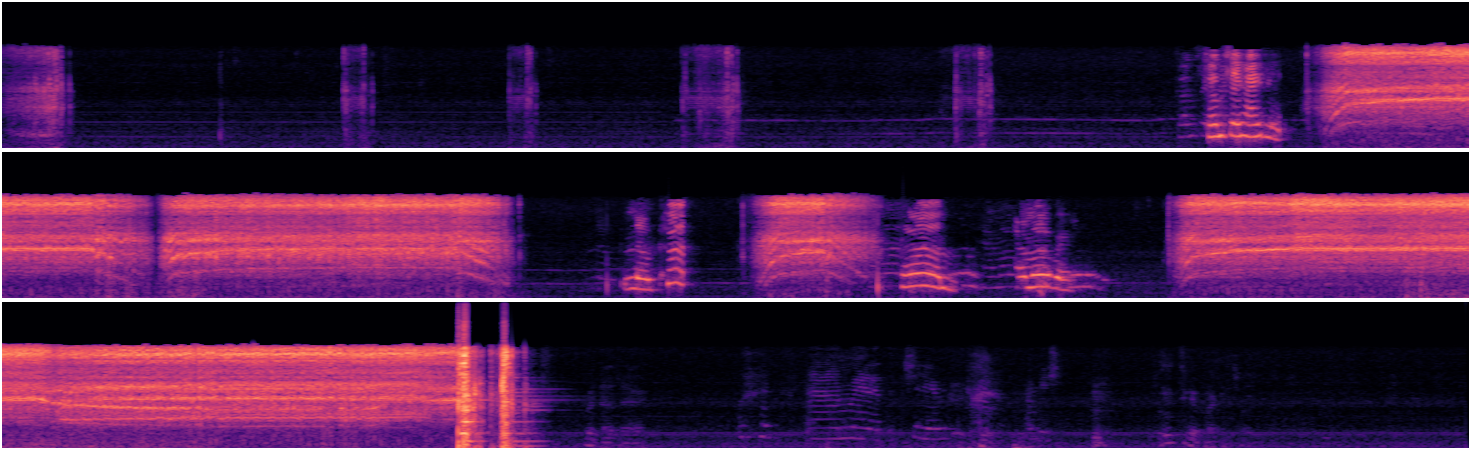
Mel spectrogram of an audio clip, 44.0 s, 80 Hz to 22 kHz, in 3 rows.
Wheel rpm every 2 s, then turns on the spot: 10, 0, 0, 0, 0, 0, 40, 200, 170, 180, 0, 60, 0, 120, 230, 200, 200, 50, 0, 0, 0, 0.
0-2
